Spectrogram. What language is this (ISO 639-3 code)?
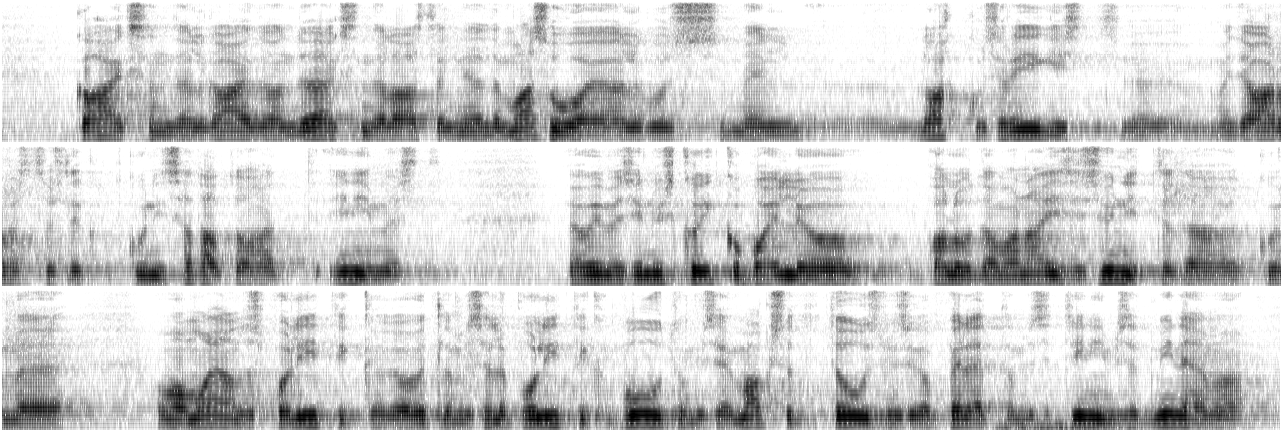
est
